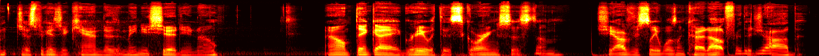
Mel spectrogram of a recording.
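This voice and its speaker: Over music in the background, a man uses a raspy put-on character voice, fairly low in pitch and monotone, at a moderate pace. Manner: acted, jokey.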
